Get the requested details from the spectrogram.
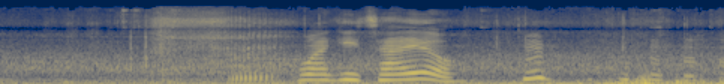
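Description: A dog whines and yelps excitedly.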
